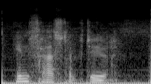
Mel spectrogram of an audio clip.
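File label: "infrastructuur", Dutch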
